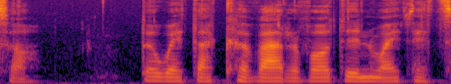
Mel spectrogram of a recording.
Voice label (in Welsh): "cyfarfod", Welsh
